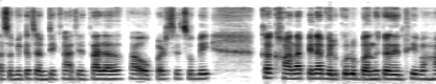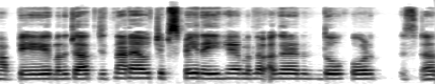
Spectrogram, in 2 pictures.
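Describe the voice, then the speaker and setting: Young woman doing a chatty family vlog, pretty even flat tone. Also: fairly low pitch. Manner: chatty, mixes English into Hindi. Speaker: vlogger.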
